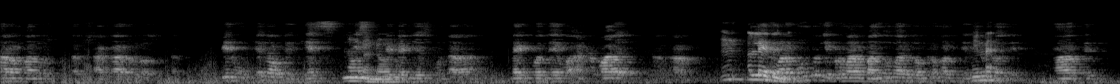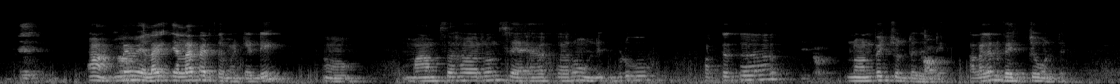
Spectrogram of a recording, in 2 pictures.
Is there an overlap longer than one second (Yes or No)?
No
